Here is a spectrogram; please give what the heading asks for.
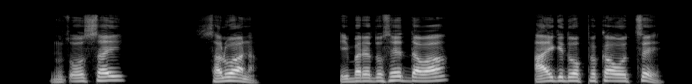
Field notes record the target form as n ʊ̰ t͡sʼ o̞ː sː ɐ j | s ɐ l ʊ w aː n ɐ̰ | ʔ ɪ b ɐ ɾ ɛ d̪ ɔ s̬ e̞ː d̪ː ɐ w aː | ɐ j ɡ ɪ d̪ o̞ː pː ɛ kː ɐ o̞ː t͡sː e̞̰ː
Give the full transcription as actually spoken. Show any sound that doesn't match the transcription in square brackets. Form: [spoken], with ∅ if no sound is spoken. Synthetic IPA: n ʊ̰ t͡sʼ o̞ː sː ɐ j | s ɐ l ʊ w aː n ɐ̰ | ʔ ɪ b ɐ ɾ ɛ d̪ ɔ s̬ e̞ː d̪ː ɐ w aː | ɐ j ɡ ɪ d̪ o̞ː pː ɛ kː ɐ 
